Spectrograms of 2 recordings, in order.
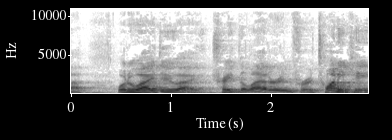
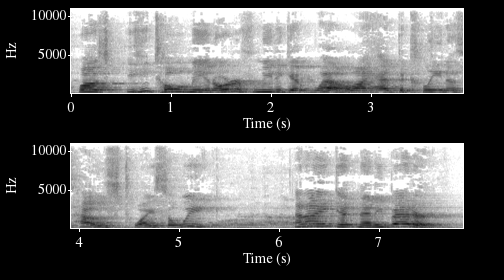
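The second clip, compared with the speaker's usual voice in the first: indignant woman; 6 semitones higher than usual. Retold or imitated. Voicing the complaining woman.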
